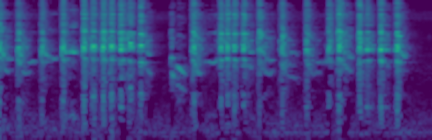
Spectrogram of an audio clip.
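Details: White-rumped shama, full cililin, used as a training recording for other birds: quick runs of sharp, buzzy, high chattering notes in two bursts separated by a short break.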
